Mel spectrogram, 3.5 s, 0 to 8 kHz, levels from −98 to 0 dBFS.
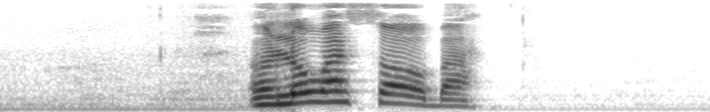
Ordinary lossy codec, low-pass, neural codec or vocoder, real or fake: MP3, 64 kbps; 7.2 kHz; none; real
